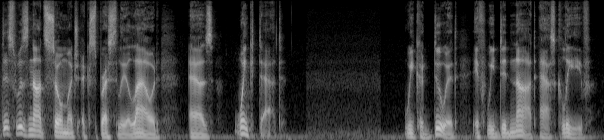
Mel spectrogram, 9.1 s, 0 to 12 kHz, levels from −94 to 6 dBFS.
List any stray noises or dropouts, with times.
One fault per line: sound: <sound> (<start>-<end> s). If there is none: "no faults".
no faults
